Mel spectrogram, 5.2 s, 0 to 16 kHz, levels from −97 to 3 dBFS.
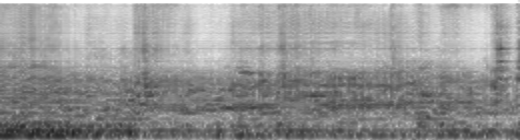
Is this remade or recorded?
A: remade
